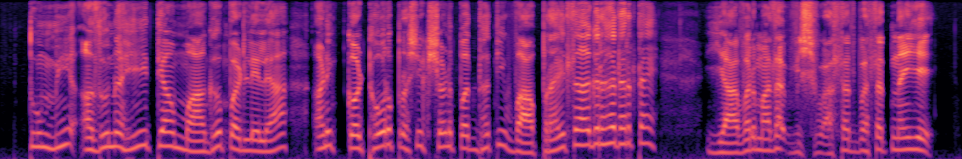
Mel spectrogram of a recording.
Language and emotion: Marathi, disgusted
